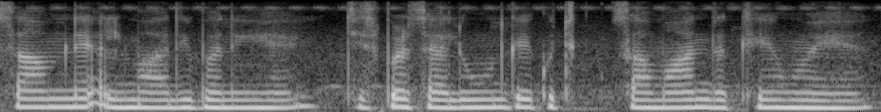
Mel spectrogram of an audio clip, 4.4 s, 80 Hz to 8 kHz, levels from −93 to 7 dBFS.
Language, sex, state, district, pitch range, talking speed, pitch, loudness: Hindi, female, Uttar Pradesh, Lucknow, 200-215 Hz, 175 wpm, 205 Hz, -17 LUFS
